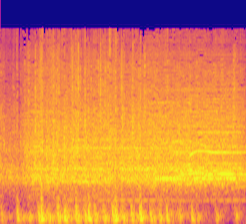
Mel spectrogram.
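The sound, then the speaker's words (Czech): A large crowd of hockey fans applauds loudly and steadily at a ceremony in a full hall in Pennsylvania honoring Jaromír Jágr, dense clapping with scattered cheers mixed in, sustained throughout. “Hlasitý potlesk na včerejší ceremonii, kromě samotného Jágra, sklidila od hokejových fanoušků také jeho matka Anna Jágrová.”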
